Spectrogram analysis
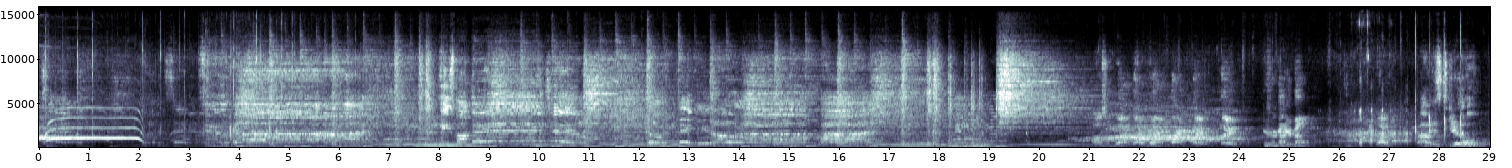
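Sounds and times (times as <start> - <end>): rock song with singer and drums: 0.0 - 21.1.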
